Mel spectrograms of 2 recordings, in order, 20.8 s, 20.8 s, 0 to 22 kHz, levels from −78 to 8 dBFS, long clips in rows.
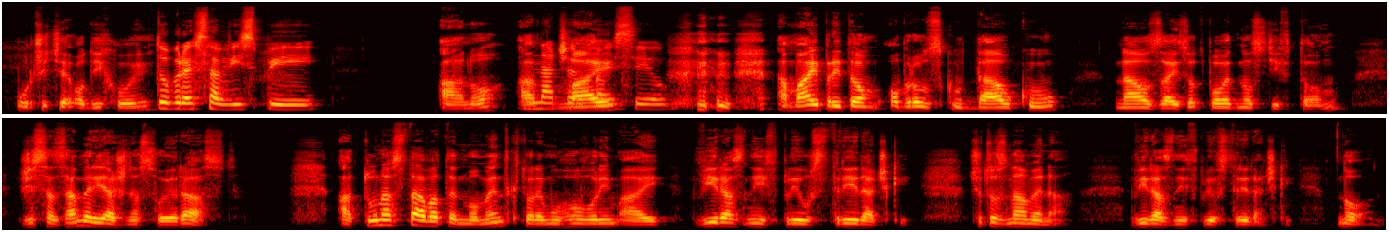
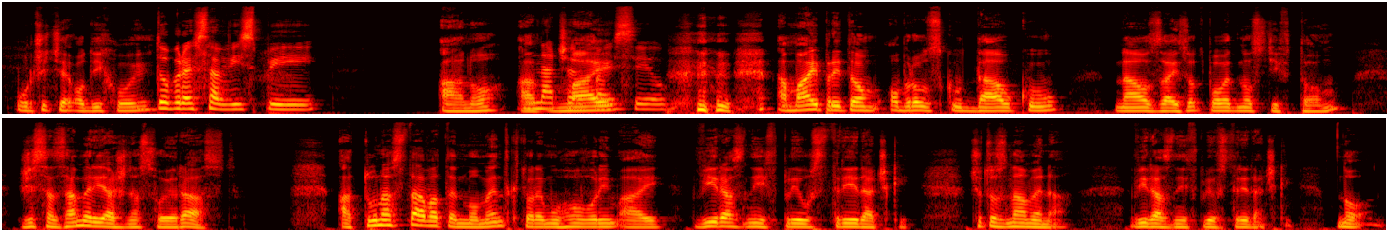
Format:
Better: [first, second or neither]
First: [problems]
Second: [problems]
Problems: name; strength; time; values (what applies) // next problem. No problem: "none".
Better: second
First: thin; somewhat; fading below 300 Hz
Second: none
